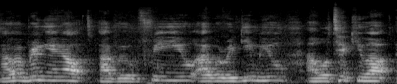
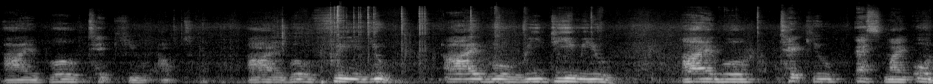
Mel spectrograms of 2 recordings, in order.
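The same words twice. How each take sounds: First: Raised, running list of repeated promises; same tune on each promise, moving straight on; repetitive listing. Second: Very slow, weighty promises; slow solemn declaration, pausing after each one; emphatic and deliberate. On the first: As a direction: reel off the promises in a lifted voice. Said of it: "He's saying the same thing many times". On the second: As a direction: spell out each promise word by word. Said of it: "This is important, get this right". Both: Acted.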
